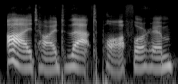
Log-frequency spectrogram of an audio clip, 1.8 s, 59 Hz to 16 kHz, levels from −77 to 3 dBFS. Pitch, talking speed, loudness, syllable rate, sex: 180 Hz, 200 wpm, -20 LUFS, 3.9 syllables/s, female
